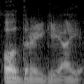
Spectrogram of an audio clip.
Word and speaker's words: Dreigiau: It's Dreigiau. It is so hard to remember to pronounce that as a schwa.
